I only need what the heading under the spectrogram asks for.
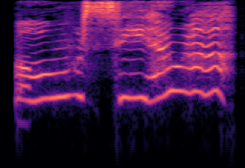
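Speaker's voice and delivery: high, drawn-out excited shriek; shrieking with joy. A narrator's reading. Friend bursting in on the patient, shrieking with joy. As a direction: cry her name in wild delight. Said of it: "she shrieks".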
